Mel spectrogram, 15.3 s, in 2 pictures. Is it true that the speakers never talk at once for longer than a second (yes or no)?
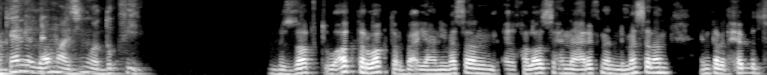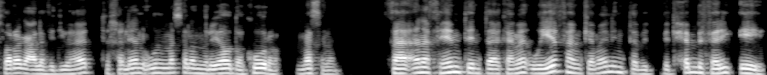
yes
